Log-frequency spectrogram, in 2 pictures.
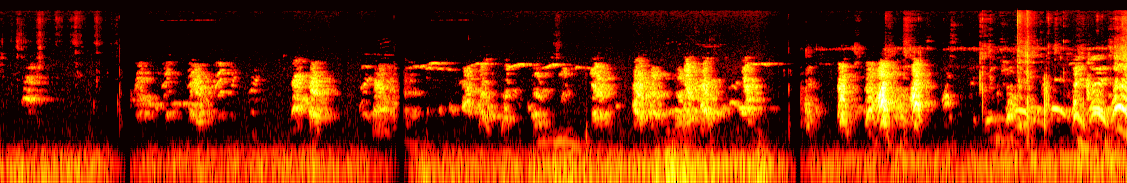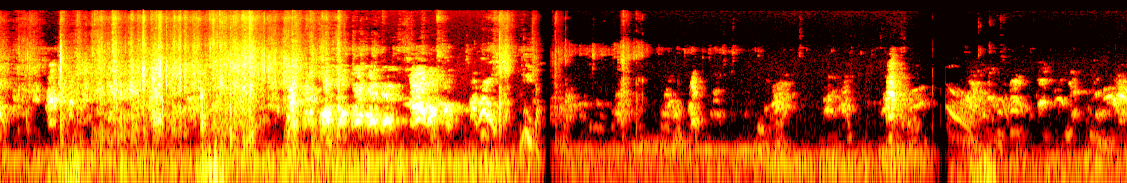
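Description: A pack of hunting dogs barks excitedly in the chase.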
